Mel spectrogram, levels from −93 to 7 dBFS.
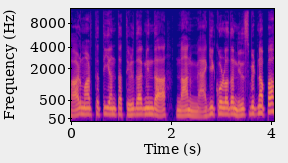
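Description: Nothing in the speech stood out as a technical fault when listening through it.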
